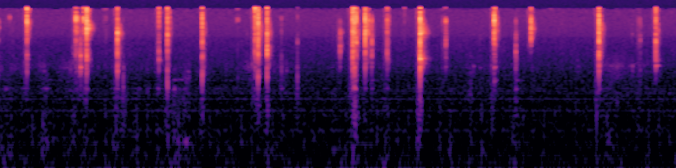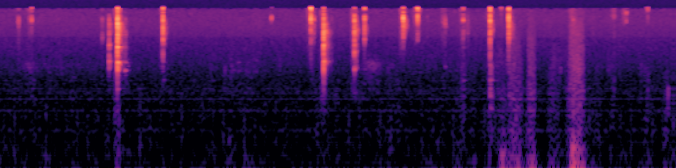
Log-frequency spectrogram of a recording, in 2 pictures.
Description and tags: Me crushing a soda can with a seat clamp.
